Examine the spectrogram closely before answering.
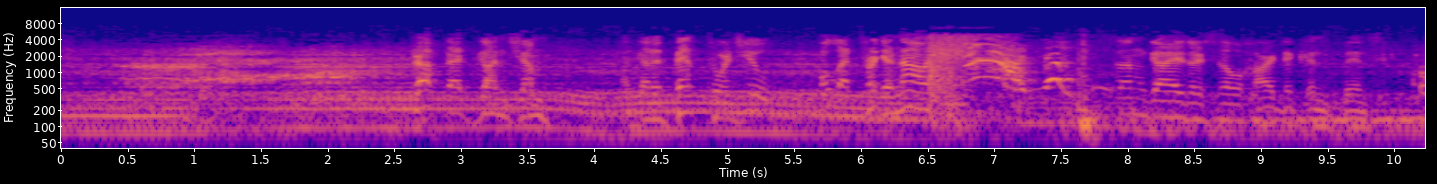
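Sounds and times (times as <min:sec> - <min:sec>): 
car tires skidding and screeching under hard braking: 0:00.0 - 0:07.4
continuous roar of car engine: 0:00.0 - 0:10.2
speech: 0:02.6 - 0:10.0.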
